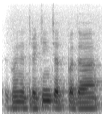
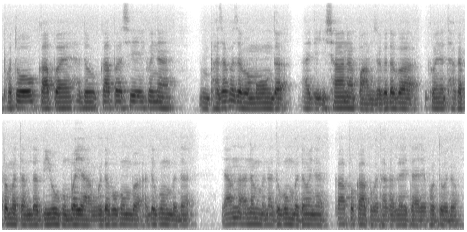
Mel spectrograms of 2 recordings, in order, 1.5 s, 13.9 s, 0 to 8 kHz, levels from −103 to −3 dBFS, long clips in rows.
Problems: none marked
